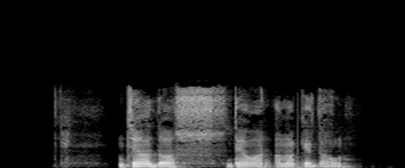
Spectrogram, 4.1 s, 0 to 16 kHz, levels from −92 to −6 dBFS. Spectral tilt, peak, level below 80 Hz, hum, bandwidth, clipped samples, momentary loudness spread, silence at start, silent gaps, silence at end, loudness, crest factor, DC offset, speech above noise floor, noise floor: -5 dB/octave; -4 dBFS; -62 dBFS; none; 8.2 kHz; under 0.1%; 14 LU; 0.65 s; 1.10-1.14 s; 0.55 s; -23 LUFS; 20 dB; under 0.1%; 30 dB; -52 dBFS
